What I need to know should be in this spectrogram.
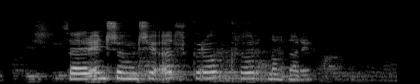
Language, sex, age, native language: Icelandic, female, 15, Icelandic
